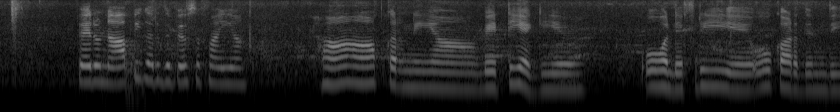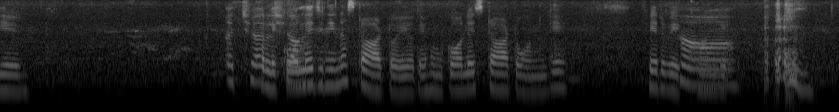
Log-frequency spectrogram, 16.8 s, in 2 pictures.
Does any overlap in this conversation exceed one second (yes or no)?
no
